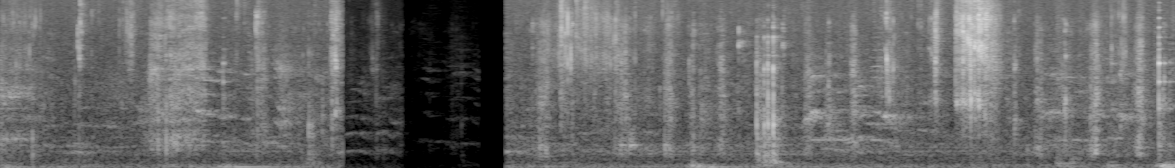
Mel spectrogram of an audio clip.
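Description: A young woman chews food with her mouth close to a microphone.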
